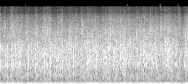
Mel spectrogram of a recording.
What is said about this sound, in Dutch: En, applaus. Nog een applaus.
